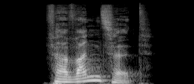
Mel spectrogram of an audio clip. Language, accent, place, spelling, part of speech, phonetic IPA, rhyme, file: German, Germany, Berlin, verwanzet, verb, [fɛɐ̯ˈvant͡sət], -ant͡sət, De-verwanzet.ogg
- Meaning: second-person plural subjunctive I of verwanzen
